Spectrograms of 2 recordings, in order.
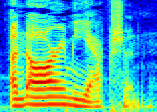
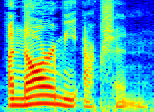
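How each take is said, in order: Both takes have the same delivery.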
